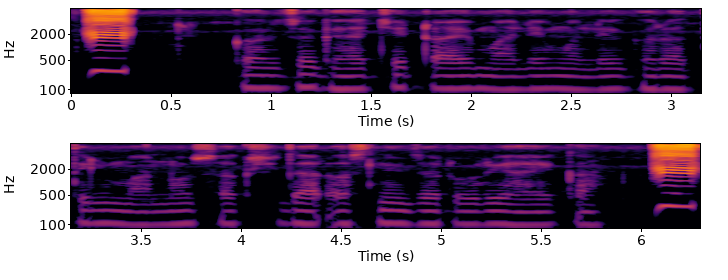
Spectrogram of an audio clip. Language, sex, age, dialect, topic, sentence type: Marathi, male, 25-30, Varhadi, banking, question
